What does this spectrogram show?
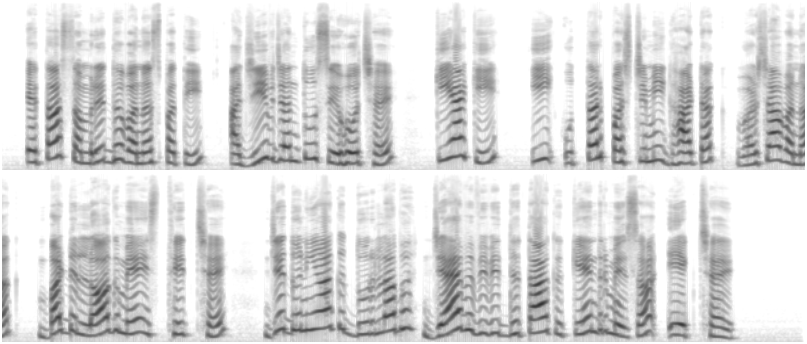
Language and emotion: Maithili, neutral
